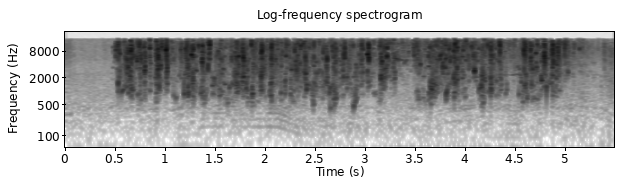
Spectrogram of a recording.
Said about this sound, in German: So klingt der Krähenteich und ich weiß auch, was er gerade gesagt hat.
